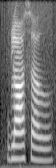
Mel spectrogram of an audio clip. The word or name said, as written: glossal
